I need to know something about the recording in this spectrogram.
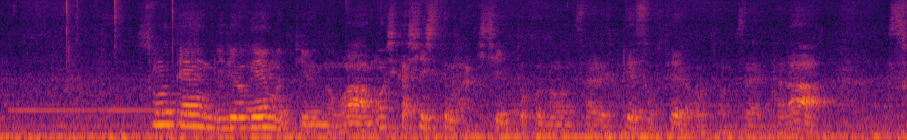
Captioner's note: speaking in foreign language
